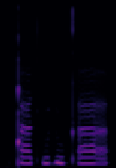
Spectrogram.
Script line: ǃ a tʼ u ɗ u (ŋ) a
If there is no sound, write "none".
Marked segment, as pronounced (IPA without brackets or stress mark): kʼ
